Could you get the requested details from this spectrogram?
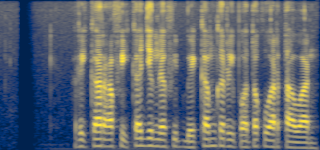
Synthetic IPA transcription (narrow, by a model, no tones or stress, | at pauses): rikaɾafɾikad͡ʒɨŋdafit̪̚bekamkɨrdipɔt̪ɔkəwart̪awan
